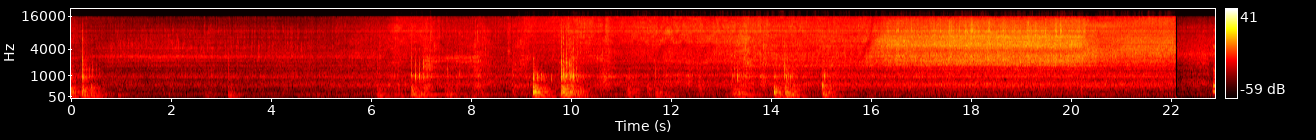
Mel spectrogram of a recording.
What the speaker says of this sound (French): je vais mijoter un petit peu quelques minutes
